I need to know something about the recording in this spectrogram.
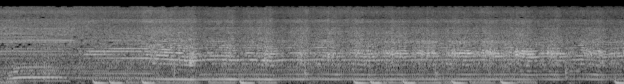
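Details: Steady high whine with rhythmic pulsing from an oscillating cast saw cutting off a boy's arm cast covering the wrist and elbow, with background music.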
